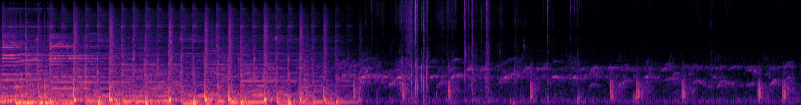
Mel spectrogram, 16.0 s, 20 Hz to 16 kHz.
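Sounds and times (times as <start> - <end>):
birds honking: 6.8 - 16.0
sharp clicks: 8.0 - 16.0.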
